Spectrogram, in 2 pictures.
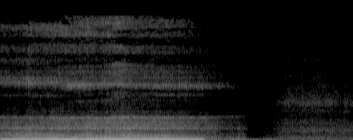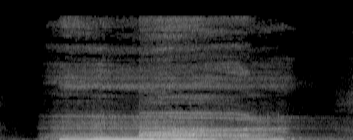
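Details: Sound effect of a man sleeping or feeling ill: loud, low buzzing snores on two long breaths, with quieter rough breathing between them; snoring.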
